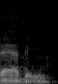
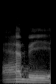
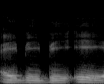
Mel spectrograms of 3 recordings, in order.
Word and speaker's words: Abbe: And Abbe is spelled A-B-B-E, and he was always concerned that you'd know that it rhymes with tabby, because he was not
